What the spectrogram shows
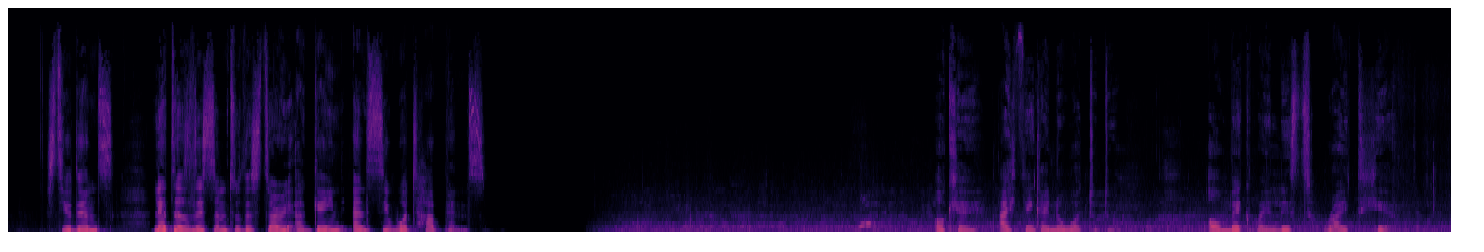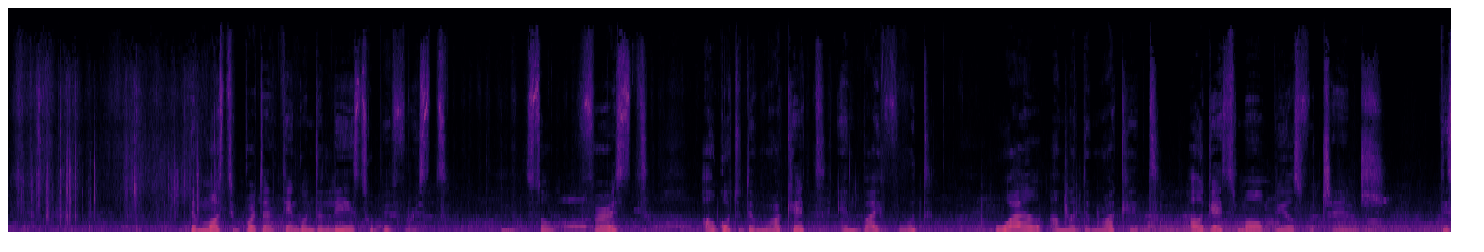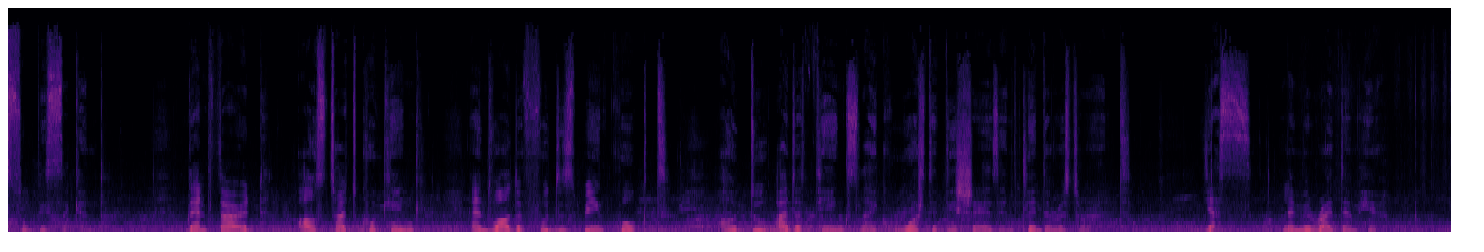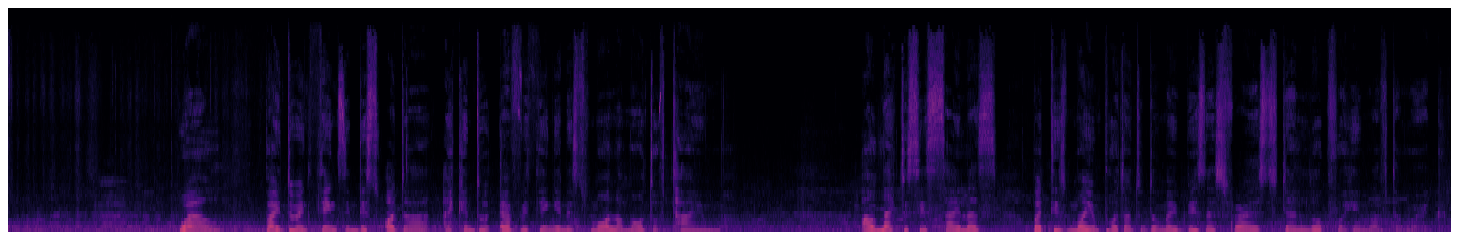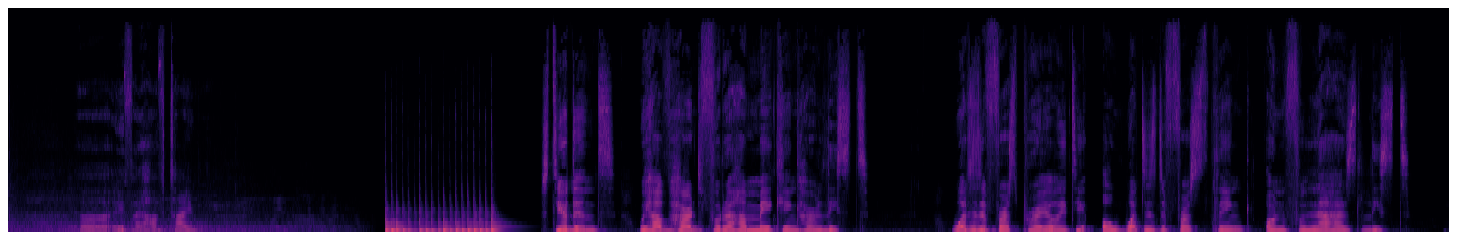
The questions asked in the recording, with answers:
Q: What is the first priority, or what is the first thing on Furaha's list?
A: You might have said the first thing on Furaha's list is to buy food at the market.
